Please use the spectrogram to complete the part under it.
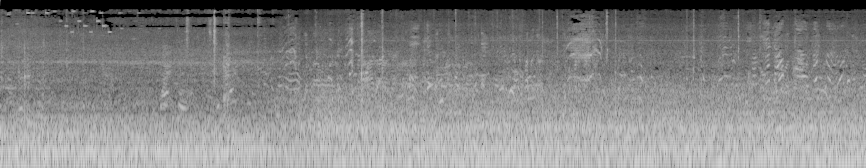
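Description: An airliner's engines roar steadily in flight.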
